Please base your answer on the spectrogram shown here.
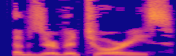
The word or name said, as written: Observatories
